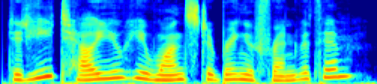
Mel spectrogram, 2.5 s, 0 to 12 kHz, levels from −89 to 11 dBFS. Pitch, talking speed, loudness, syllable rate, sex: 230 Hz, 285 wpm, -14 LUFS, 5.2 syllables/s, female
